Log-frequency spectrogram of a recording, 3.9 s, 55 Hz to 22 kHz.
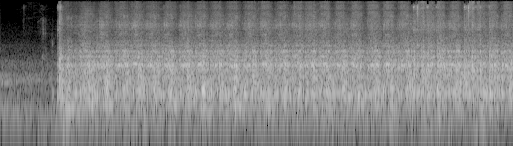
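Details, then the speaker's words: Mk1 Austin Mini barn find, first start attempts with floor starter button and a little throttle: starter churns steadily for several seconds, brief splutter but no catch; cranks but won't start yet. "yeah well that tried yeah that's a good start did that splutter when you had any throttle at all a little bit of throttle yeah just just a bit good good all right good well that's that's progress"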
